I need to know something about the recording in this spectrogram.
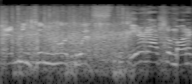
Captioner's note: cheering and Applause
